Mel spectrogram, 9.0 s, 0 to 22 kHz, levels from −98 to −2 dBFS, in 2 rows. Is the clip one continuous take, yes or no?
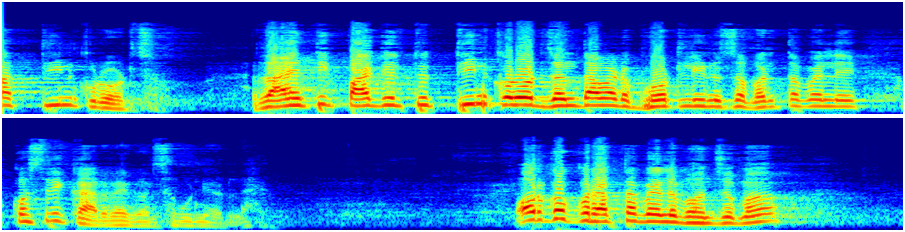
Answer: yes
